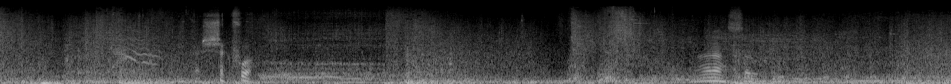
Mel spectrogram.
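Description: A blade slashes and strikes with sharp hits.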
